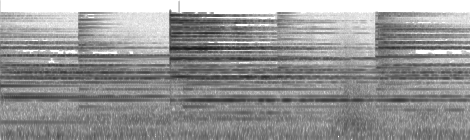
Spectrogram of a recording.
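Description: Struck metal percussion ringing: bright, bell-like strikes with many high overtones that ring on and overlap, three new strikes coming about a second in, near two seconds in (the loudest) and near the end.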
